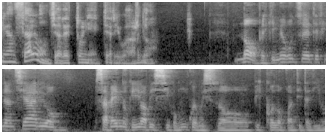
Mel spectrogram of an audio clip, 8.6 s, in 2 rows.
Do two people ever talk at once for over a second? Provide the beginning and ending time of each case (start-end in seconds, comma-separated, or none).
none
